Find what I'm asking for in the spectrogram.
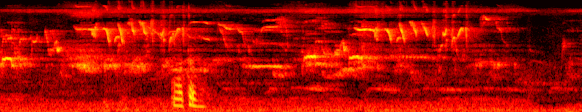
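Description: Several birds chirp and trill in quick bursts on a rain-soaked morning, clear and fairly close, with a brief lower call in the middle and a single spoken word.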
